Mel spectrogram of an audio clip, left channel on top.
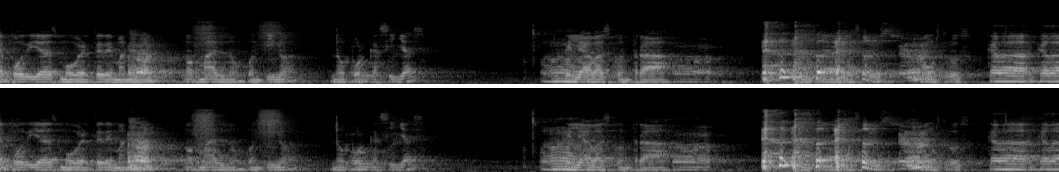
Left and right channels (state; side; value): normal; both; correlation 0.67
